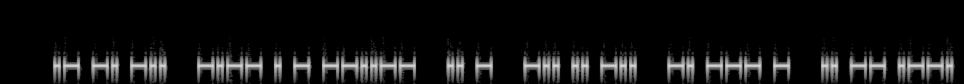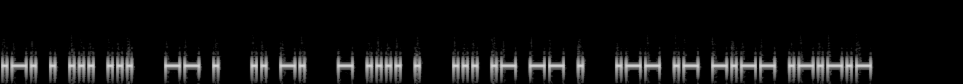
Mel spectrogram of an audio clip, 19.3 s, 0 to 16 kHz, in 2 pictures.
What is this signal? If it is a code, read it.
Morse code, heard as a keyed tone, about 25 wpm, 700 Hz. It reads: AND YET, IT DID NOT IMPRESS ME IN THE SAME WAY.
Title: Sentences from Top 1600 Words 25wpm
